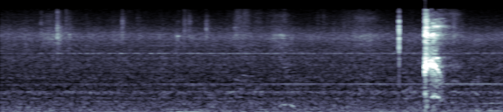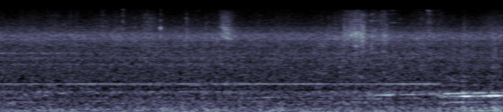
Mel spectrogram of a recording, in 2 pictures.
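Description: Steady low rumble inside a Keihan electric train car as it pulls out of a station, with the traction motors' whine rising in pitch near the end as the train gathers speed. A short, loud burst of noise about four seconds in.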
